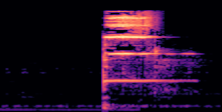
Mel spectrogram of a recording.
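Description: Radio-drama sound effect of a room-sized computer: a faint electronic hum, then about a second in a single bright bell-like ding that rings and fades over about a second. It is the machine's signal just before it gives its answer.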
